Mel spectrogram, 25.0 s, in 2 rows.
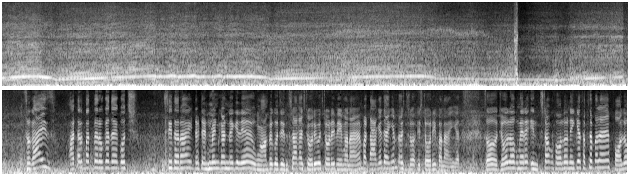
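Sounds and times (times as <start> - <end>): motorcycle engine shifting gears: 0.0 - 13.0
wind noise: 0.0 - 25.0
sharp click: 10.2 - 10.4.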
